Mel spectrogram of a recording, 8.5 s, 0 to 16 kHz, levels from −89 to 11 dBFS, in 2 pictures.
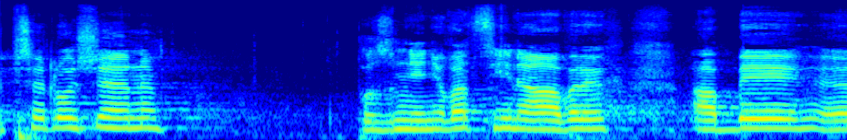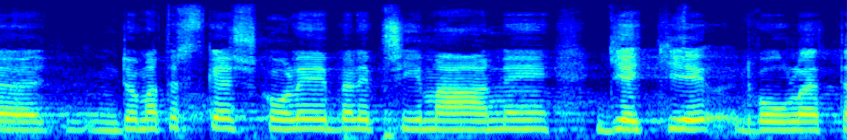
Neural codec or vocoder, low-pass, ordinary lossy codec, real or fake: vocoder, 44.1 kHz, 128 mel bands, Pupu-Vocoder; 14.4 kHz; AAC, 48 kbps; fake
